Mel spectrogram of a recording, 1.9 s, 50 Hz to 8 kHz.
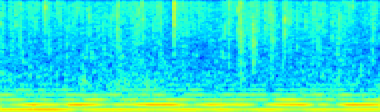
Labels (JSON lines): {"label": "biophony, midshipman", "recorder": "SoundTrap 500"}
